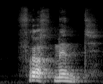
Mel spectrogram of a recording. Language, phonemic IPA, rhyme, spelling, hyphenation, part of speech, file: Dutch, /frɑxˈmɛnt/, -ɛnt, fragment, frag‧ment, noun, Nl-fragment.ogg
- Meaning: 1. a fragment, broken portion 2. a fragment, part of a work (whether due to selection or incompleteness)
